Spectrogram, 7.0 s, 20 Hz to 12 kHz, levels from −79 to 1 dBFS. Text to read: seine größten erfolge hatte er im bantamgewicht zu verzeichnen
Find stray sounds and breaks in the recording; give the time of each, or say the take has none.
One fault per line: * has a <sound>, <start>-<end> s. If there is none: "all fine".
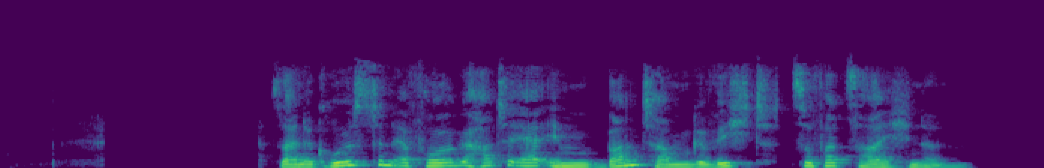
all fine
